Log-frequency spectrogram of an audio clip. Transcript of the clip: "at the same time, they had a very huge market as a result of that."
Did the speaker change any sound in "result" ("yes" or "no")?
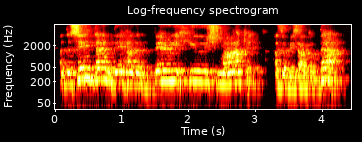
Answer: no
